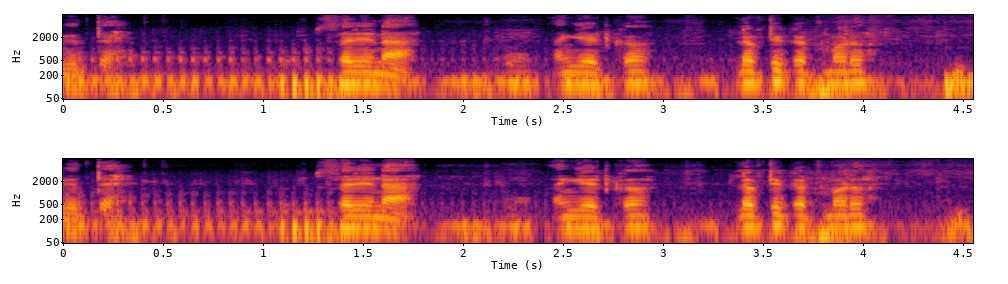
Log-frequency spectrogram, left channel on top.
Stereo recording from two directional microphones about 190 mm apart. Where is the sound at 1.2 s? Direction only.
20° left (ahead or behind).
